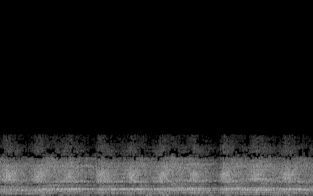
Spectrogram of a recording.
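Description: A group of voices chanting a devotional bhajan to Rama, held sung notes over a steady beat.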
